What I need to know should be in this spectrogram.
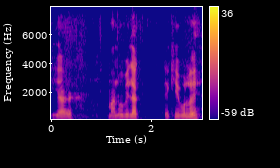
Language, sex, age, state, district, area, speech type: Assamese, male, 30-45, Assam, Biswanath, rural, spontaneous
